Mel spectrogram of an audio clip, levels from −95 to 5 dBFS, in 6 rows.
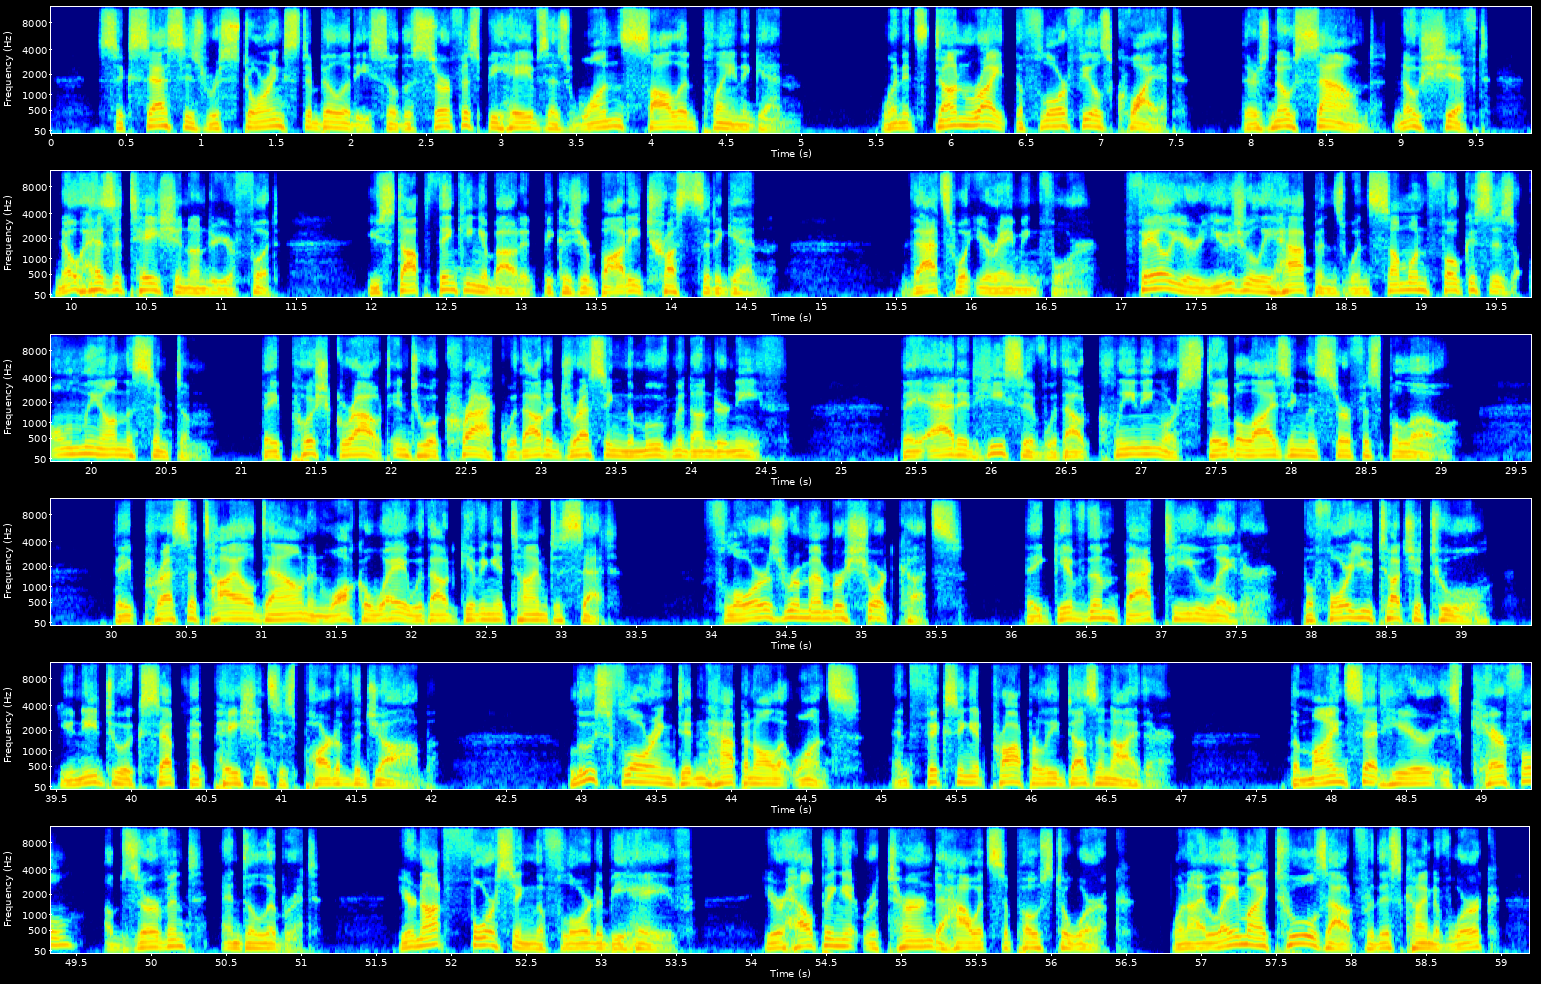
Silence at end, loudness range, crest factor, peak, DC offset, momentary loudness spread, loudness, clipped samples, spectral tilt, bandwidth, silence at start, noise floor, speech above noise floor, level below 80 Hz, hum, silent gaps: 0.2 s; 2 LU; 20 dB; -6 dBFS; under 0.1%; 10 LU; -24 LUFS; under 0.1%; -3.5 dB/octave; 12 kHz; 0.35 s; -68 dBFS; 44 dB; -44 dBFS; none; 16.97-17.02 s, 37.88-37.93 s, 56.74-56.79 s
